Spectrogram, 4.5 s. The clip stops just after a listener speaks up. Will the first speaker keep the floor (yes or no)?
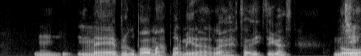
yes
